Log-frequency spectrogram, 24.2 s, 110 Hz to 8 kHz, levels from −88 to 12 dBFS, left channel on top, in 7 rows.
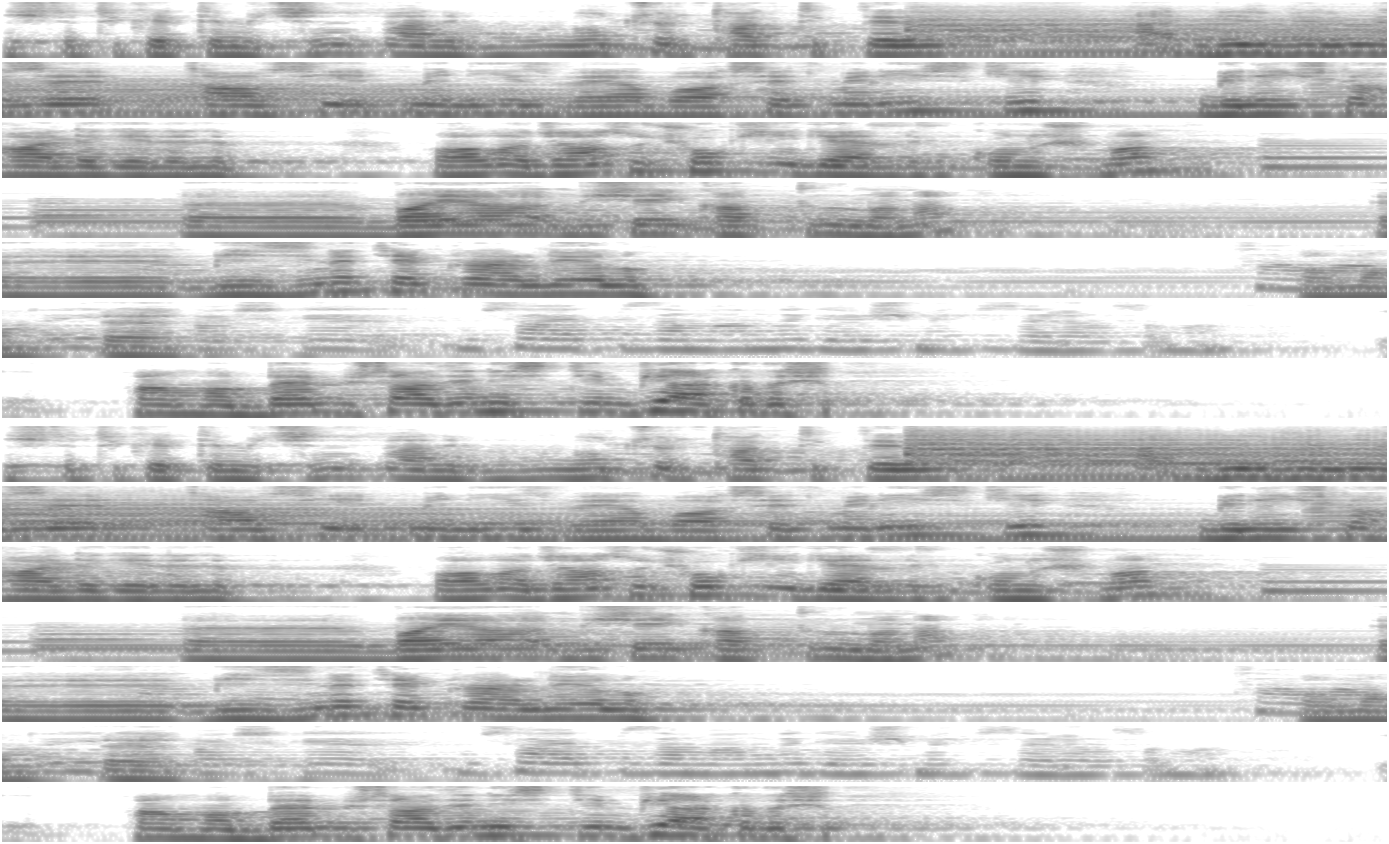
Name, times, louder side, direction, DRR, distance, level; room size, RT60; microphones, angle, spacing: voice 1, 0.0-7.5 8.0-9.9 10.8-12.8 13.8-15.5 17.1-17.8 21.1-22.8, left 1 dB, 10° left, 10 dB, 0.9 m, -33 dB
voice 2, 1.5-2.1 9.0-10.0 11.5-12.8 14.1-15.2 16.9-20.4, equal, 10° right, 7 dB, 1.1 m, -50 dB
sound 1, 2.3-7.4, right 4 dB, 90° right, 1.1 m, -40 dB
sound 2, 10.1-18.2, left 1 dB, 60° left, 2.1 m, -52 dB
25.0 x 25.0 x 7.3 m, 1.3 s
head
